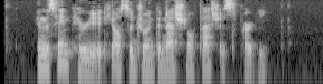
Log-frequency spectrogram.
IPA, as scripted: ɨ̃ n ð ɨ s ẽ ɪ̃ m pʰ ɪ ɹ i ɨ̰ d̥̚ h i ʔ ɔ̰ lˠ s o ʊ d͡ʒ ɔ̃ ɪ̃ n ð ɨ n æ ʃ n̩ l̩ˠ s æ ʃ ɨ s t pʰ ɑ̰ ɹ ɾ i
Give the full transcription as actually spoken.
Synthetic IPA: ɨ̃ n ð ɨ s ẽ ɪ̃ m pʰ ɪ ɹ i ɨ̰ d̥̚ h i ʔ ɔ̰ lˠ s o ʊ d͡ʒ ɔ̃ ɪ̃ n ð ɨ n æ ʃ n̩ l̩ˠ f æ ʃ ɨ s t pʰ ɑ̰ ɹ ɾ i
